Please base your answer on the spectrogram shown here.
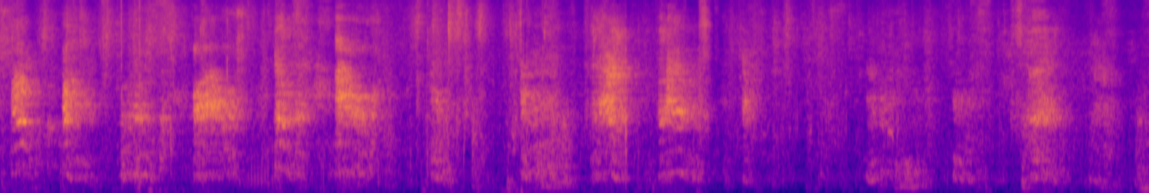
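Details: Dog litter vocalising in a steady stream of high yelping whimpers, roughly one or two per second, bursts of varied loudness overlapping from several pups, with shuffling and scratching noises underneath.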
